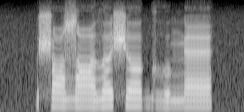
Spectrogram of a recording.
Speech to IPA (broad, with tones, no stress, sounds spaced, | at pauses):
ʃ ɔ˨ zˤ ʌː˨ ð ʌ˦ ʃ ʌː˦ ɡʱ ʊː˨ ŋ æː˦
